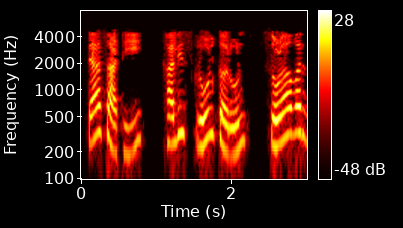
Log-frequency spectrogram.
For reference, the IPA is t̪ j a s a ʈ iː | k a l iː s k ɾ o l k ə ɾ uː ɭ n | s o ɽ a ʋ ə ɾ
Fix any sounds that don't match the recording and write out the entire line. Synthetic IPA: t̪ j a s a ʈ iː | kʰ a l iː s k ɾ o l k ə ɾ uː n | s o ɭ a ʋ ə ɾ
